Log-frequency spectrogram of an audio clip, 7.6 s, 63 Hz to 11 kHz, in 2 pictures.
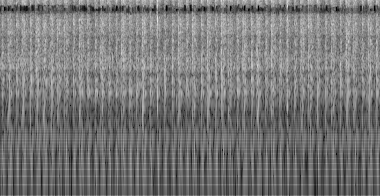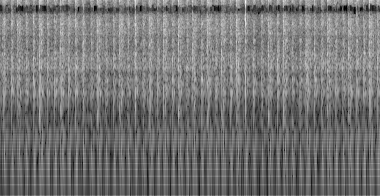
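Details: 1943 Gravely Model L single-cylinder on rebuilt magneto and borrowed 1955 L carburetor with its settings; uneven chug about 200 beats/min, popping from carburetor and exhaust; valve lapping and lash check planned. Carburetor and exhaust popping.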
